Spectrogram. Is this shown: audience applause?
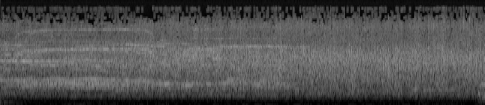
yes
